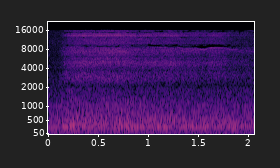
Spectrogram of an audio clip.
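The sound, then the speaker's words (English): One long, deep inhale during a breathing exercise, a faint, even rush of airy breath that swells in and holds steady for about two seconds. “Try to breathe. Do it again. Inhale.”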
